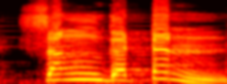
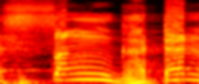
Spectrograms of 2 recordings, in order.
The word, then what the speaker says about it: संघटन: फिर देखिए संगठन। संगठन नहीं होता है। संघटन होता है।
